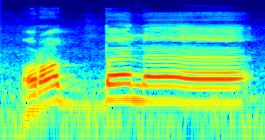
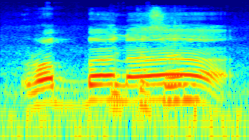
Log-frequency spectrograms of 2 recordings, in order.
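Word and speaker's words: رَبَّنَا: রব্বানা লাকাল হামদ, রুকু থেকে উঠে দাঁড়ানোর পর রব্বানা লাকাল হামদ, এখানেও রব্বানা লাকাল হামদ, হাম পড়লে হবে না, রব্বানা রব্বানা আলিফ জবর লা, এক আলিফ লম্বা হবে, রব্বানা কেউ করবে না,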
